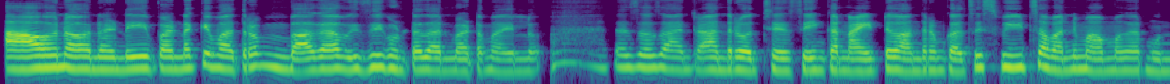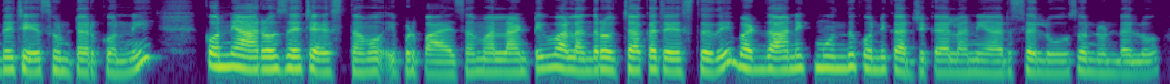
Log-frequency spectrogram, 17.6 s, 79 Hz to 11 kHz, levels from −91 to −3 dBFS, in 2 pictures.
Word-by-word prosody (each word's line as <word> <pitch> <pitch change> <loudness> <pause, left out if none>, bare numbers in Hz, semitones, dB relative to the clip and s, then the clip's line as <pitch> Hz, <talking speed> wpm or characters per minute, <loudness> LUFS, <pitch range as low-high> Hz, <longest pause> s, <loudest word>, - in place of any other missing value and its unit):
అవునవునండి. 195 -2 +5
ఈ - - +2
పండక్కి 205 +4 +1
మాత్రం 205 +4 0 0.3
బాగా 185 +3 +4
బిజీగుంటదనమాట 185 -4 -1
మా 175 - -4
ఇల్లు. 170 +1 -9 0.8
సో, 215 - 0
సాయంత్రం 190 -1 -3
అందరూ 190 +1 -1
ఒచ్చేసి 180 0 -3
ఇంకా 185 +1 0
నైటు 175 +2 +1
అందరం 180 +1 -4
కలిసి 170 +4 -1
స్వీట్సవన్నీ 215 -3 0
మా - - 0
అమ్మగారు 180 +1 -5
ముందే 180 +3 -1
చేసుంటారు 170 -1 -1
కొన్ని. 160 - -3 0.5
కొన్ని 225 -1 +4
ఆ - - +5
రోజే 195 0 +4
చేస్తాము. 165 0 -1
ఇప్పుడు 165 - -5
పాయసం 150 +3 -3
అలాంటివి 165 +5 -1
వాళ్ళందరూ 185 -1 +3
ఒచ్చాక 185 -1 0 0.2
చేస్తది. 170 +4 0
బట్ 195 -2 +3
దానికి 200 +3 +1
ముందు 205 +2 -1
కొన్ని 190 0 -2
కర్జికాయలు, 160 -1 -2 0.3
అరిసెలు, 165 0 -4 0.2
సున్నుండలు 155 -3 -5
185 Hz, 135 wpm, -23 LUFS, 170-195 Hz, 0.8 s, అవునవునండి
